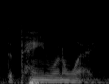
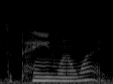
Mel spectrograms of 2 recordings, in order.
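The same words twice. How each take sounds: First: Said in the usual way. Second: Whispered, soft and hushed; hushed whisper of wonder; awed whisper. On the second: Real, not acted. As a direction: breathe it out as a private revelation. Repeated in awe.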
